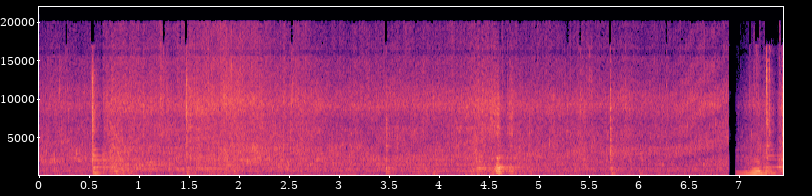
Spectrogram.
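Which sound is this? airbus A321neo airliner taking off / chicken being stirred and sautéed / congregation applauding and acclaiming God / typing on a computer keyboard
chicken being stirred and sautéed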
